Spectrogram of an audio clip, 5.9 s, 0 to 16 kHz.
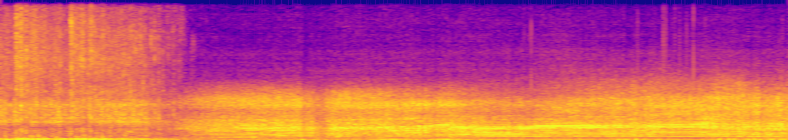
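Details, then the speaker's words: Drag-race Ford Falcon big-cam V8 revving with a rising tone over a rough, uneven rumble; noise is in the engine and follows rpm, suspected loose or missed valve adjustment (valves set loose at 22 hot), unconfirmed. "it's definitely in the engine I can hear it with RPM it's something"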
